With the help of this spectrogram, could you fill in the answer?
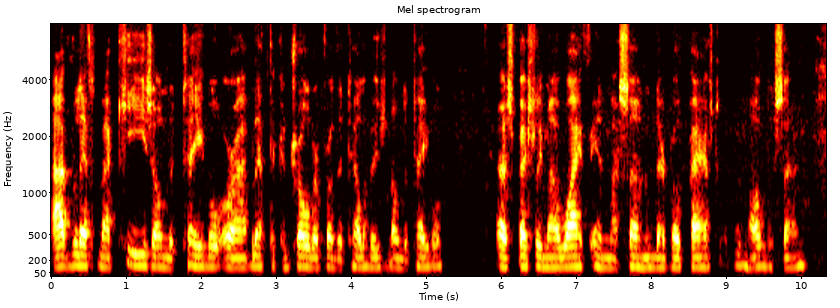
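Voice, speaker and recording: A man speaks in a dark, mellow, somewhat breathy voice at a medium pitch and moderate pace, flat and monotone, in dry, close sound with no echo. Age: 70s. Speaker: paranormal investigator. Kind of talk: podcast interview.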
